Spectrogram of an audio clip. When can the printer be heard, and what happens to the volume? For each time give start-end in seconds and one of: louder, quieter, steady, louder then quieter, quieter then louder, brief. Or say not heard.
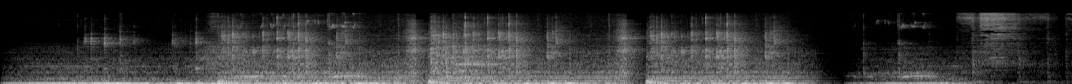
0.0-5.0 louder
8.4-10.6 brief.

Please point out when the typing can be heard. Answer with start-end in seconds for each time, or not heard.
0.8-8.2.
